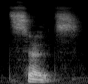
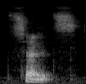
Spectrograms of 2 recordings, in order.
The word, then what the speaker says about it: Sölz: Yeah, in Dutch we pronounce Ö like Ö. Yeah, my name... as I already said, you know, she will never do that. I see. My name is Sölz. Sölz. Sölz. It is pronounced as Sölz. Yeah, like I've sent you a voice message. Not to me. It just ZOELS. How you can also read it.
